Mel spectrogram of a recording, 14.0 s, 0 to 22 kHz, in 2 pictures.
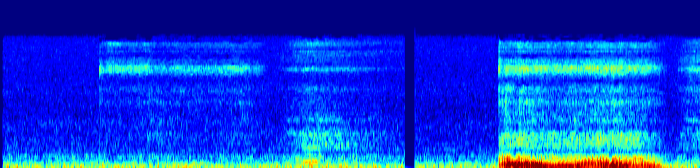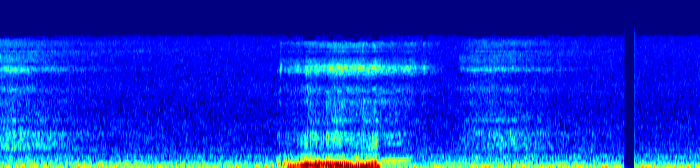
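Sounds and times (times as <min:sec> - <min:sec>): quiet breathing: 0:01.0 - 0:04.1, 0:05.0 - 0:08.6, 0:09.7 - 0:13.3
person snoring: 0:05.0 - 0:07.0, 0:09.8 - 0:12.3.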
